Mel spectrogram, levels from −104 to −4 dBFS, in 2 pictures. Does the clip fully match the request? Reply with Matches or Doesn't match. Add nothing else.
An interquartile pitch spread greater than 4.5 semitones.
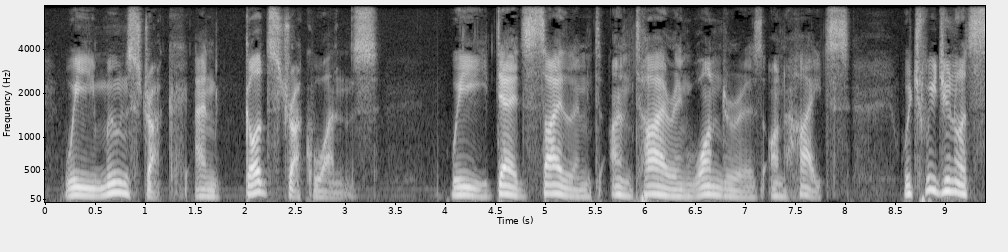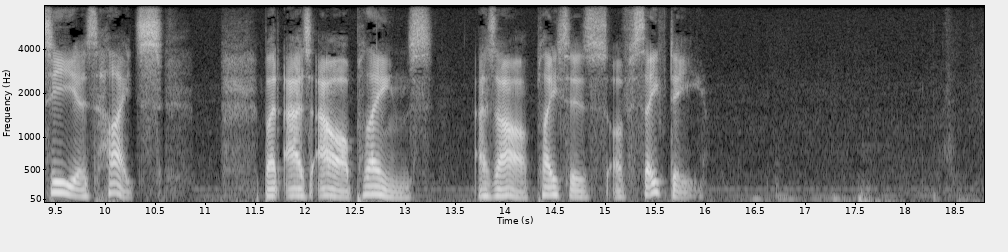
Matches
